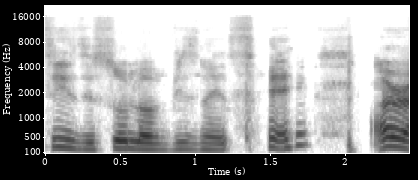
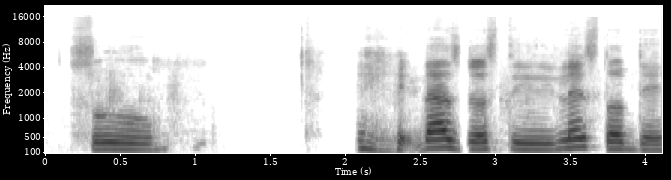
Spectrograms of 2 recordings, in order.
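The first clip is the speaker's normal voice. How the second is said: giggly, laugh-filled, laughing through the words. Introducing herself to listeners, laughing while talking. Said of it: "Why am I laughing so much?".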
